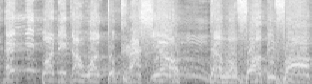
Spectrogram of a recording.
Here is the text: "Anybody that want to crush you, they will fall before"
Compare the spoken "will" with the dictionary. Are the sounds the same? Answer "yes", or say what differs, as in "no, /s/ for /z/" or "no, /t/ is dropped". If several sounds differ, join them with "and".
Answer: no, /n/ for /l/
